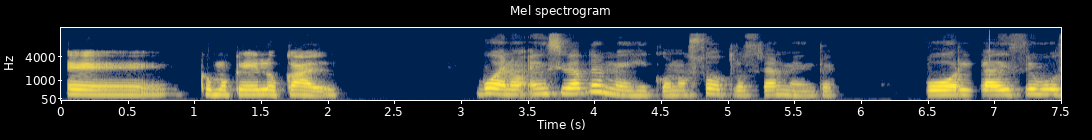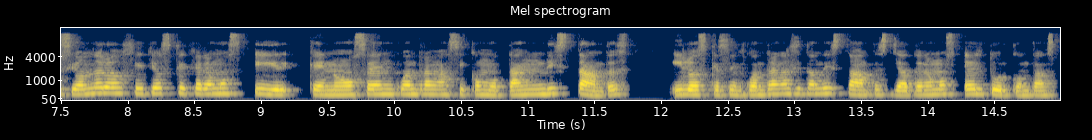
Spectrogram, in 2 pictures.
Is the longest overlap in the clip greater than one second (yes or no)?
no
